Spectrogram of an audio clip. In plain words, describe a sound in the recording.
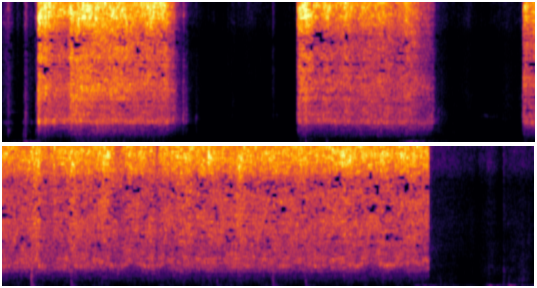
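A steam cleaner hisses loudly in bursts.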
